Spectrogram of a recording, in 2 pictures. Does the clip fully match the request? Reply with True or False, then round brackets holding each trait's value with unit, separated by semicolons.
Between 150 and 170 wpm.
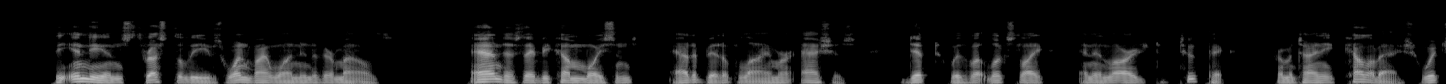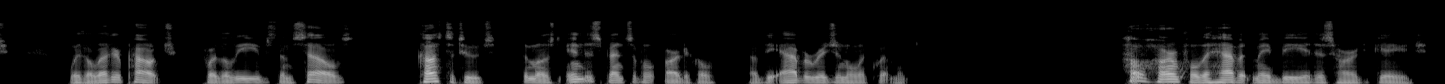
False (135 wpm)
